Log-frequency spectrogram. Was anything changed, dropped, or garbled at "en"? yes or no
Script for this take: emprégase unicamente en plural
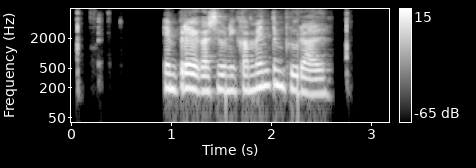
no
